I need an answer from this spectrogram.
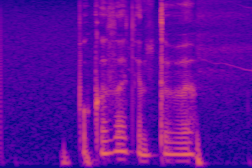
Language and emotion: Russian, neutral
